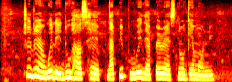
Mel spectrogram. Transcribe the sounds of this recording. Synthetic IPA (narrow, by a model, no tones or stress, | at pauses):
t͡ʃildɾɛ̃nwededuɦaʊshɛlp̚napip̩wedeapɛɾɛ̃ntsnoɡemɔnɪ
